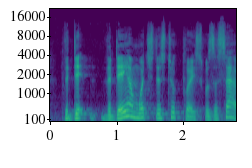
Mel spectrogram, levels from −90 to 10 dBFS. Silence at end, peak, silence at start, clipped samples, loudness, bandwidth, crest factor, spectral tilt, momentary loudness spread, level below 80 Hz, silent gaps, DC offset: 0 s; -6 dBFS; 0.2 s; under 0.1%; -27 LUFS; 14 kHz; 22 dB; -4.5 dB/octave; 10 LU; -66 dBFS; none; under 0.1%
